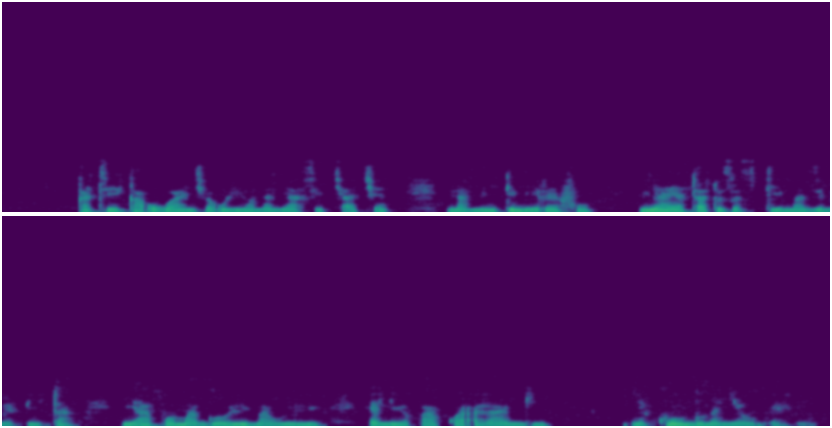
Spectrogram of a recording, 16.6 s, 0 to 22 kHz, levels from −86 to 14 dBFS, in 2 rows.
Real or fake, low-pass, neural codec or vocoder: real; 5.4 kHz; none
